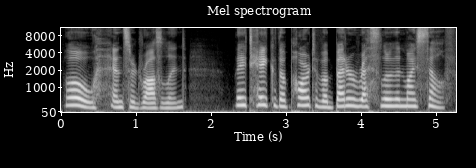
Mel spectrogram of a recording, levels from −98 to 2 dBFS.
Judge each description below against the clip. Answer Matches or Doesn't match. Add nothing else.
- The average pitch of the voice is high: Matches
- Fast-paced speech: Doesn't match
